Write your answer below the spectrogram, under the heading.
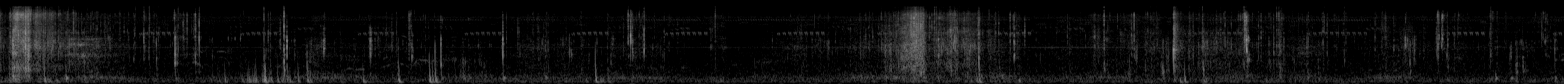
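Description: Dry leaves and twigs rustling and crackling as wild fruit stems are handled, with two louder crunches, one at the very start and one about nine seconds in. A faint high chirp repeats about twice a second in the background.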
